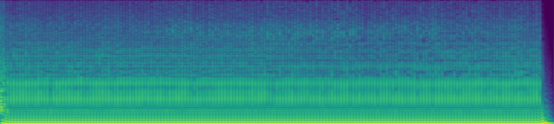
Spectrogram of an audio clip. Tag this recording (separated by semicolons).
bass; driven; drum-n-bass; harsh; heavy; reece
